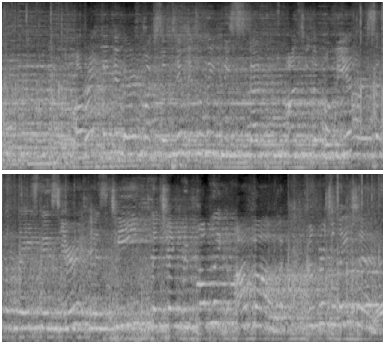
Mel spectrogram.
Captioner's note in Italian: Applauso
